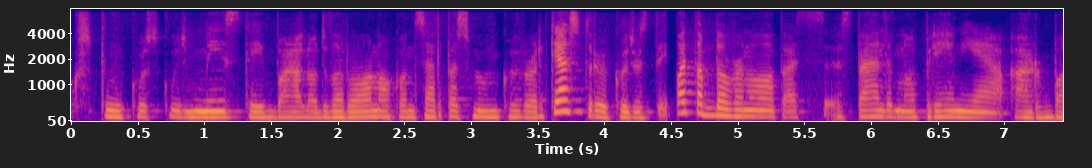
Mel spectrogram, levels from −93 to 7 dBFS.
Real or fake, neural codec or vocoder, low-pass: fake; codec, 16 kHz, 0.5 kbps, X-Codec, HuBERT features, trained on balanced general audio; 7.2 kHz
